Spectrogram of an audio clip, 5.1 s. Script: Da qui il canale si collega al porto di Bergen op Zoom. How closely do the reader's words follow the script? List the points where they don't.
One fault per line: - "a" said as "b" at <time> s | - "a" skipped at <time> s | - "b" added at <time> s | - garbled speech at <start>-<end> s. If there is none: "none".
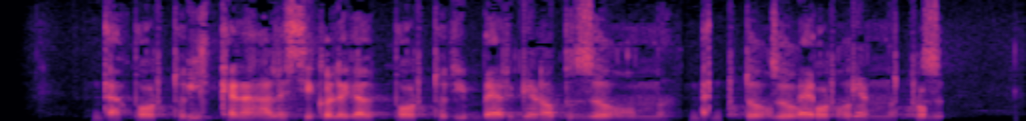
- "qui" said as "porto" at 0.6 s
- garbled speech at 3.4-4.7 s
